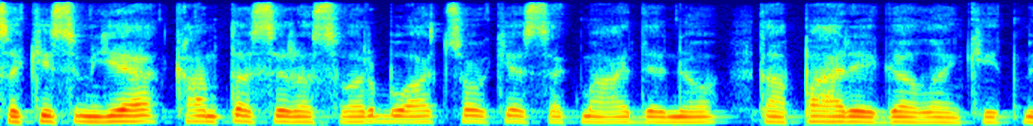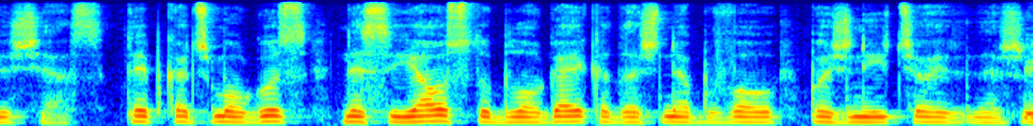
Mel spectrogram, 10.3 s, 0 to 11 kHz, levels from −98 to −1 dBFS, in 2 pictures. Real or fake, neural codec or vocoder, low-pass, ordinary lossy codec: real; none; 9.9 kHz; Opus, 64 kbps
